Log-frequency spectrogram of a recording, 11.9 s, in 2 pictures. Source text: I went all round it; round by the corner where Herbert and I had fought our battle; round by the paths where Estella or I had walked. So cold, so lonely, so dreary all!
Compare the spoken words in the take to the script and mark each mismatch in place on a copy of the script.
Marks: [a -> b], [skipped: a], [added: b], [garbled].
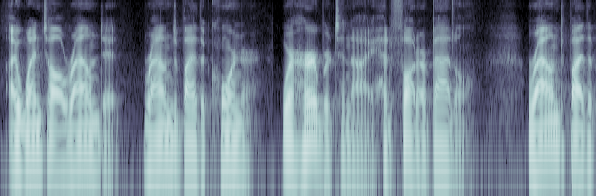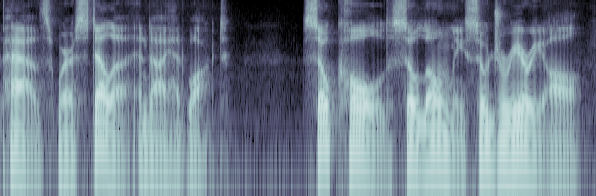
I went all round it; round by the corner where Herbert and I had fought our battle; round by the paths where Estella [or -> and] I had walked. So cold, so lonely, so dreary all!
